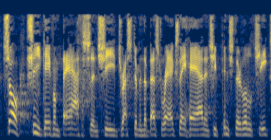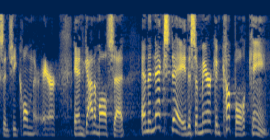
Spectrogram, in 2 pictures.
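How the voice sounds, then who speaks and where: An older man, a guest speaker, telling a story in a sermon with dramatic pauses and emphasis. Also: medium pitch, animated, pushed and bright. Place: church sanctuary. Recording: dull church hall reverb.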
